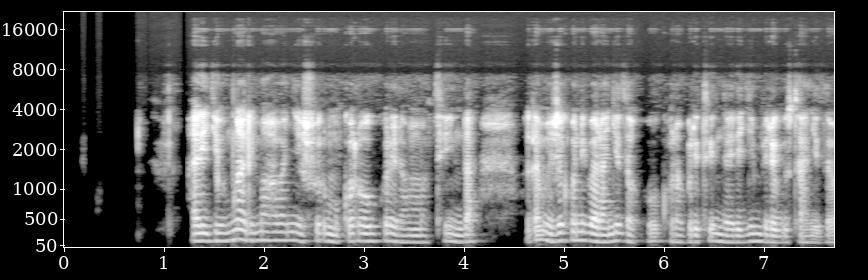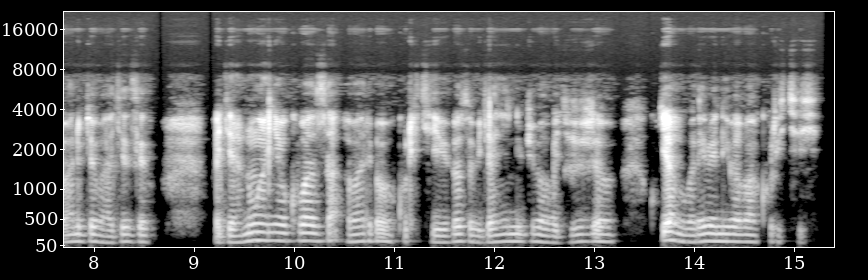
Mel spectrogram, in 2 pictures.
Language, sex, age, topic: Kinyarwanda, male, 18-24, education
